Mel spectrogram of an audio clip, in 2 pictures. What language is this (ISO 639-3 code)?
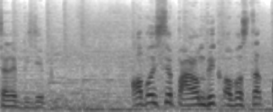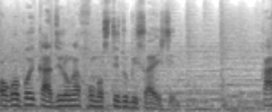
ben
